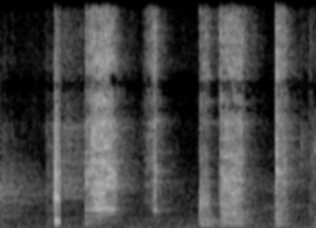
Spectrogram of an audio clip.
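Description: Ragi flour roasting in ghee in a pan, a spoon scraping and stirring it in several separate rasping strokes, close and fairly loud.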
